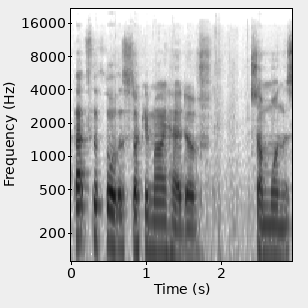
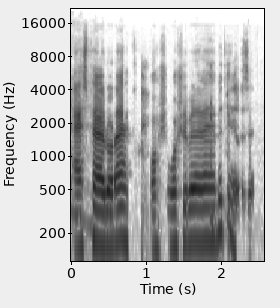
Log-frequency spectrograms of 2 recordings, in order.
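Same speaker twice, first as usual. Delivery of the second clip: put-on high, sing-song Welsh accent; 6 semitones higher, 8 dB louder than usual. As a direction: ask it in a broad Welsh accent. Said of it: "Slipping into my Welsh accent".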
